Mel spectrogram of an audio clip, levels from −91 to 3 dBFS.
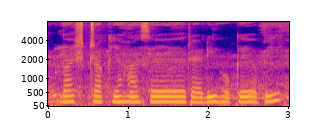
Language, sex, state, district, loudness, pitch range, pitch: Hindi, female, Gujarat, Gandhinagar, -15 LUFS, 180-190 Hz, 185 Hz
